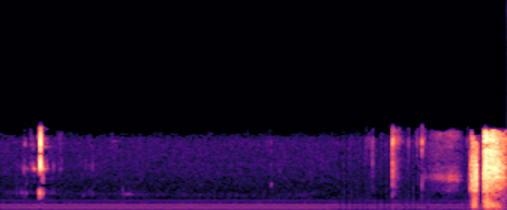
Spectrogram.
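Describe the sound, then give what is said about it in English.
A low steady hum runs throughout, broken by a small click, a few soft mouth sounds near the end, then a short, breathy slurp as someone sips tea. “I'm going to take a sip of my tea.”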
